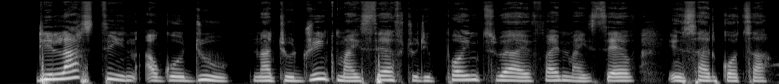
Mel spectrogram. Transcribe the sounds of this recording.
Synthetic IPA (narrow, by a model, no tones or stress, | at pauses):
dilasθĩŋa̰ɪɡodu | natʰudɹĩŋkmaɪsɛlftudipʰɔ̃ɪ̃ntwɛaɪfãɪ̃ndmaɪsɛlfĩnsaɪd̚kɔtʰa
